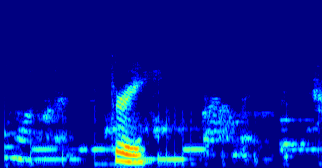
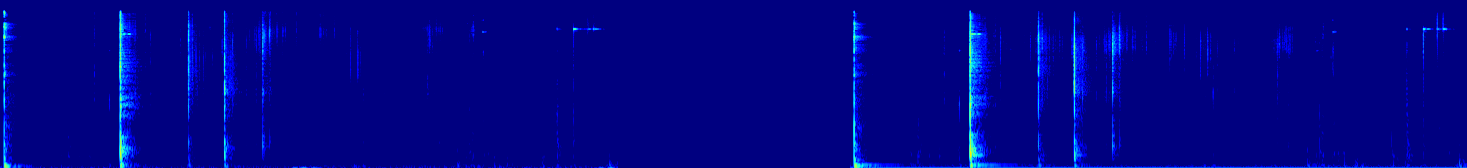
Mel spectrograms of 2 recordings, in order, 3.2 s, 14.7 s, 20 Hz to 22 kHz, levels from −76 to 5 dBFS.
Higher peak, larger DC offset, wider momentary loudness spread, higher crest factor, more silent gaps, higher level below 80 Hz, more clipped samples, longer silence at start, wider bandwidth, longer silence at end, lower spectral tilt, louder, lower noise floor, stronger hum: second, -6 dBFS vs -2 dBFS; neither; about the same, 28 LU vs 29 LU; second, 22 dB vs 40 dB; second, none vs 6.20-8.47 s; second, -70 dBFS vs -60 dBFS; neither; about the same, 0.1 s vs 0.05 s; second, 4.6 kHz vs 17 kHz; first, 0.35 s vs 0.2 s; first, -10.5 dB/octave vs -1 dB/octave; first, -21 LUFS vs -35 LUFS; second, -49 dBFS vs under -90 dBFS; neither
